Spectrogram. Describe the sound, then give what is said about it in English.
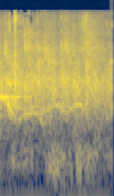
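An audience applauds steadily, a dense wash of many hands clapping at an even, fairly loud level with no pauses, and no voices standing out above it. “Can we give her another hand clap?”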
